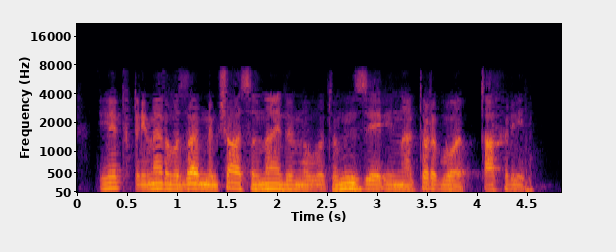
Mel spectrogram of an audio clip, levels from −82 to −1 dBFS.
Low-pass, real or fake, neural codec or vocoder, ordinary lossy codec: 7.2 kHz; fake; codec, 16 kHz, 0.5 kbps, X-Codec, HuBERT features, trained on general audio; AAC, 24 kbps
